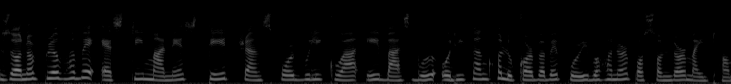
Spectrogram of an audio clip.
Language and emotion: Assamese, neutral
